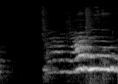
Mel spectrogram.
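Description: A dog whines in a short, rising, tonal cry that swells after a brief silence, close and fairly clear, with no voices over it.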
